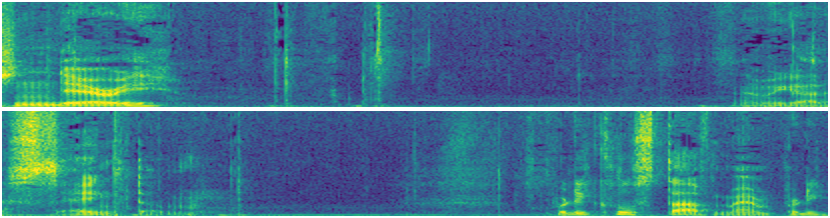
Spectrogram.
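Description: Trading cards rustle and flick softly in a person's hands.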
